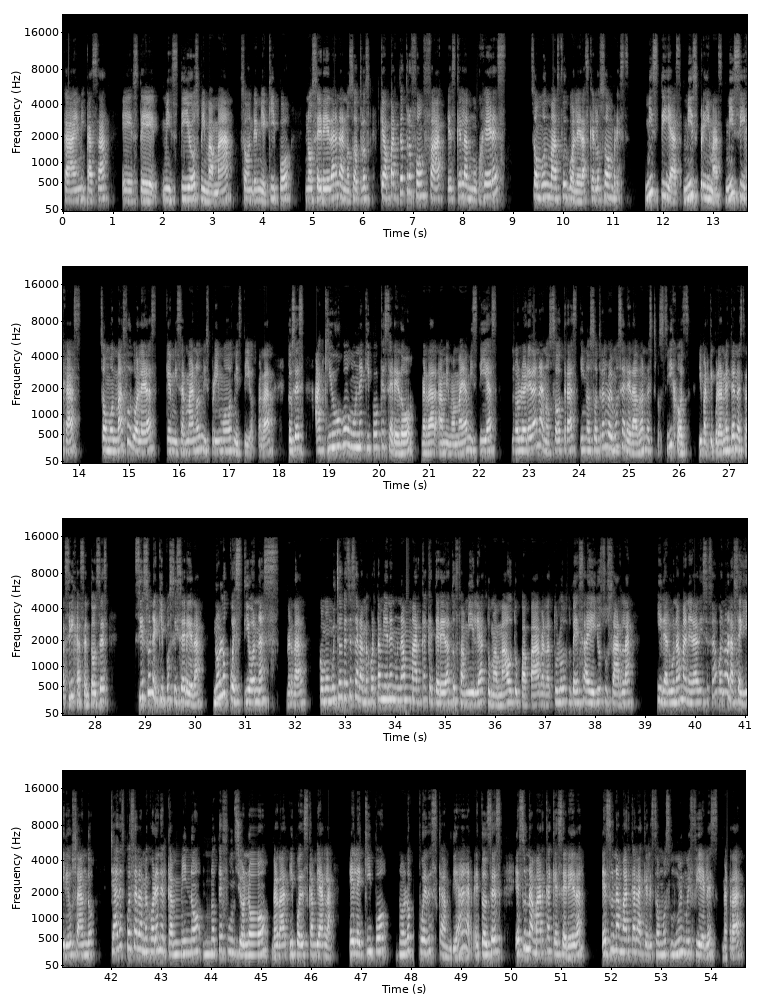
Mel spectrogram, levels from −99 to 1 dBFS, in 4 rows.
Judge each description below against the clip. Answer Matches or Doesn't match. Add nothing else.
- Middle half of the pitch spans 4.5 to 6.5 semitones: Doesn't match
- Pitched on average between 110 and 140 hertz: Doesn't match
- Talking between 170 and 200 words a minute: Matches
